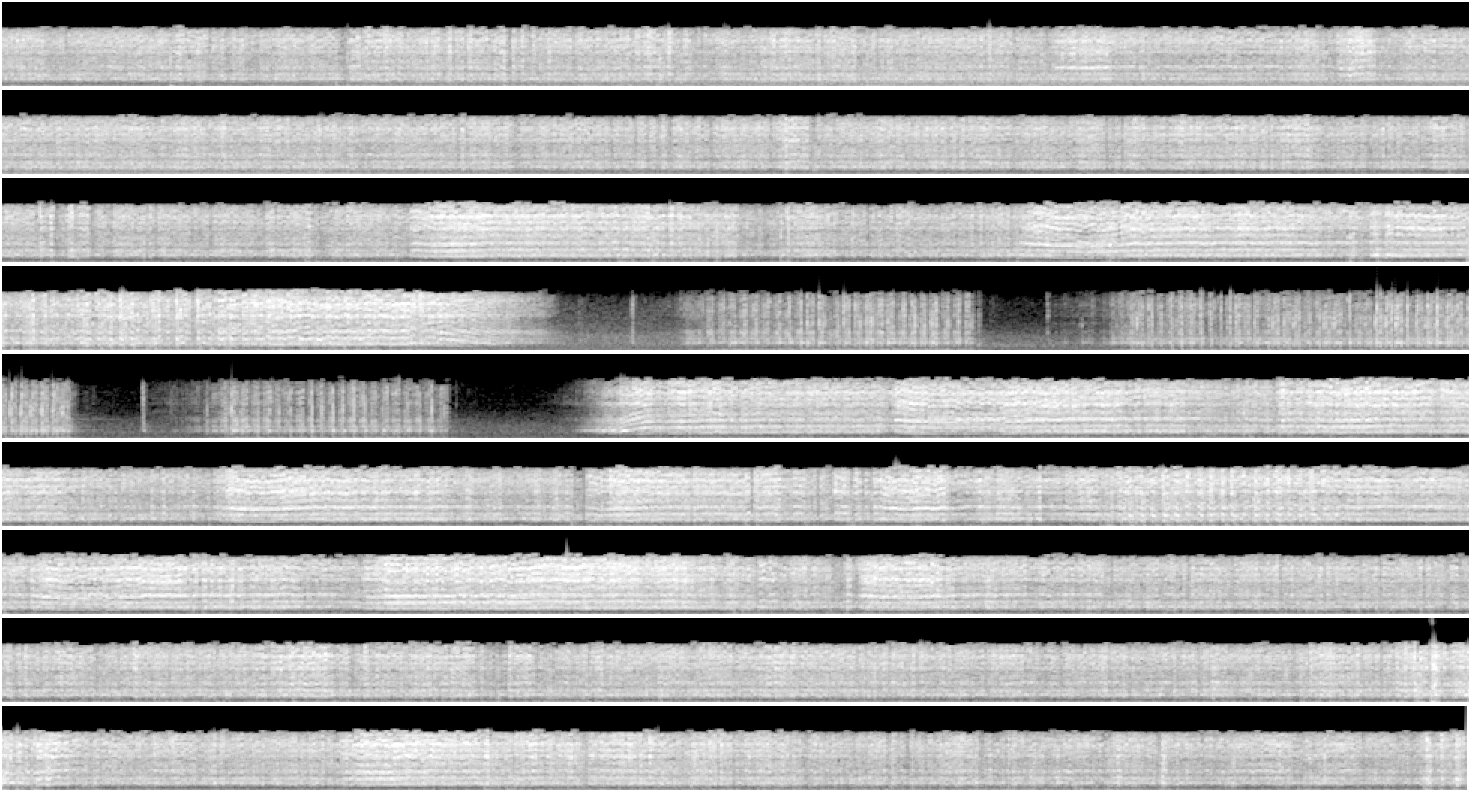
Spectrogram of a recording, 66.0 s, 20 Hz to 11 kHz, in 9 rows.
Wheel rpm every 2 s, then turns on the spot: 230, 230, 230, 230, 230, 240, 230, 230, 230, 230, 230, 220, 60, 30, 40, 30, 130, 220, 230, 230, 230, 230, 220, 220, 230, 230, 230, 230, 230, 230, 230, 230, 230.
28-32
